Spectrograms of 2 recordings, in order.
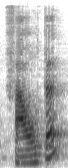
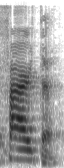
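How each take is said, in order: First: The l becomes a w-like glide. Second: The l becomes a retroflex r. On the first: "a lateral pode se realizar como uma semivogal" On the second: "e no R caipira"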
